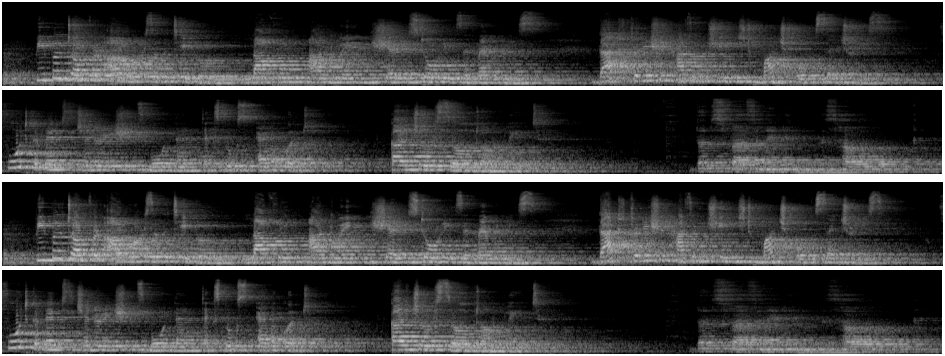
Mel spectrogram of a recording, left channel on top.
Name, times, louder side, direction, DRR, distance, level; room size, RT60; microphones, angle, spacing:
voice 1, 0.3-5.3 5.9-8.7 9.4-12.5 13.3-14.8, right 1 dB, 20° right, -2 dB, 1.7 m, -23 dB
voice 2, 16.3-18.6, equal, 60° left, -3 dB, 2.8 m, -28 dB
12.5 x 8.9 x 6.1 m, 2.5 s
head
